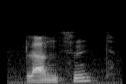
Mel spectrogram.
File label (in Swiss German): "glanzend", alsace; vin; brillant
